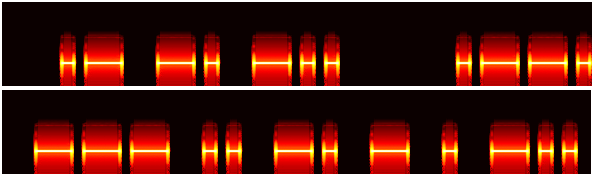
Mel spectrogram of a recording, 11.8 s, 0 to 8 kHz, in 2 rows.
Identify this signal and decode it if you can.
Morse code, heard as a keyed tone, about 10 wpm, 700 Hz. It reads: AND POINTED
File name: Book One / 01-Chapter 1 - 10 WPM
